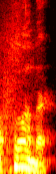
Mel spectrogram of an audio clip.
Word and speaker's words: plumber: the bathroom, is a plumber. Plumber. Yon moun ki ka arrange bagay sa yo rele moun sa plumber. Plumber, B a pa prononce dans mot sa là ou dit plumber.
